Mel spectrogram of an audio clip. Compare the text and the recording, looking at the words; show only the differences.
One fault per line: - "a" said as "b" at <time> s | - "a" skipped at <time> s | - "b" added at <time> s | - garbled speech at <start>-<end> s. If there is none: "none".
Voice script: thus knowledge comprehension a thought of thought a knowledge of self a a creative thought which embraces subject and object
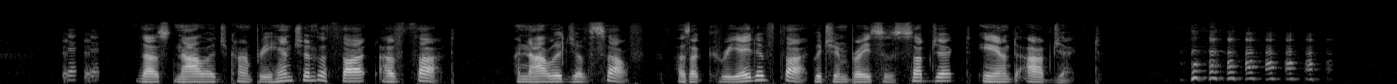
none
